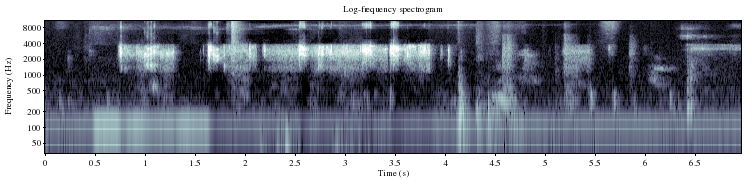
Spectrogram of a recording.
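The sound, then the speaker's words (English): A dog whimpers in high, thin whines, two long drawn-out stretches followed by shorter broken cries, over a faint steady low hum with no one talking; the dog is about to be let outside. “I'm going to let my dog outside.”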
